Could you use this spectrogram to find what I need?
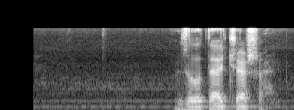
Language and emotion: Russian, neutral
